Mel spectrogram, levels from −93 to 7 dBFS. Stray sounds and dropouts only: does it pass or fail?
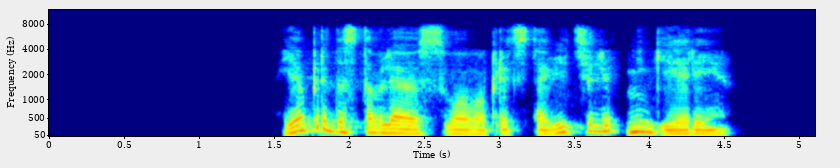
pass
